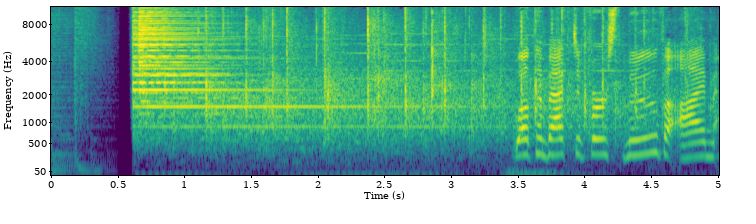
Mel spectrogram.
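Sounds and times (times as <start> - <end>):
Wall Street stock exchange opening bell ringing: 0.6 - 4.5
crowd applauding: 1.1 - 4.9
speech: 3.5 - 4.9.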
